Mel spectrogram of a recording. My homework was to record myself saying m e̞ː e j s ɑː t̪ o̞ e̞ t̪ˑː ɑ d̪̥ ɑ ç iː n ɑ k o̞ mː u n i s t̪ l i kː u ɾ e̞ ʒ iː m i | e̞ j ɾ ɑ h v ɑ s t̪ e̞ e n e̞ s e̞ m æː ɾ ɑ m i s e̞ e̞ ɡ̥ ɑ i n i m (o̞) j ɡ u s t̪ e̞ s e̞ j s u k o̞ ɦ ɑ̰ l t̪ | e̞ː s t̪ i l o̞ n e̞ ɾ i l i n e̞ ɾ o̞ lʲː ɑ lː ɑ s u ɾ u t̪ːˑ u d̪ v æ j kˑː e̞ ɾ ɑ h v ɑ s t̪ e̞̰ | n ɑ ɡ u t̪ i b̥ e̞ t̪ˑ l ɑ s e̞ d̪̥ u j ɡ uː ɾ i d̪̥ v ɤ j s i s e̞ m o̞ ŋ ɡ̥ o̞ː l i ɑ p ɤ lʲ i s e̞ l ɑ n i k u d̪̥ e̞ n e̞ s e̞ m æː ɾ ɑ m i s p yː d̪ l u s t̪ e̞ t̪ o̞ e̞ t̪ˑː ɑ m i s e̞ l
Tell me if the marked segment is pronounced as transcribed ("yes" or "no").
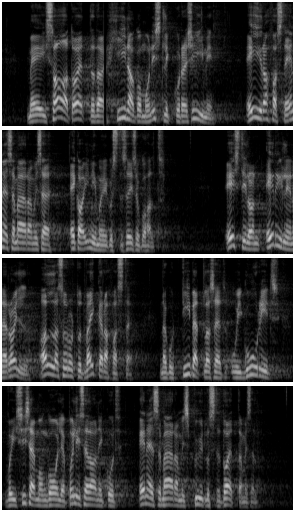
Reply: no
